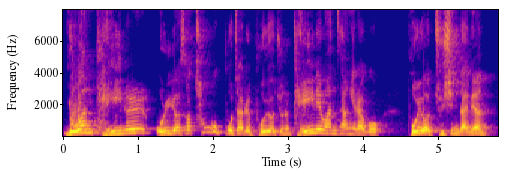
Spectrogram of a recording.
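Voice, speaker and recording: Hoarse middle-aged pastor guy, pretty high voice, keeps asking the congregation questions, blunt and punchy. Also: dark tone. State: hoarse, voice cracking. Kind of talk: sermon.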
